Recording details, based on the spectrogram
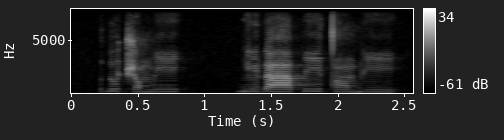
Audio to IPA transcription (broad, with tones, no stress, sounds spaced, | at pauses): ɗ u˧ t͡ʃ ɔ˨ m iː˧ | ɡ ĩ˧ ɗ aː˧ p iː˧ t ɔ̃˨ b iː˨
